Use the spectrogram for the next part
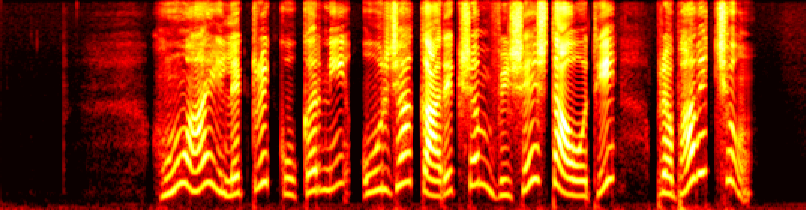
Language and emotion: Gujarati, surprised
